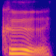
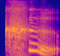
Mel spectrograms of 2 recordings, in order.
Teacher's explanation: And ㄱ is soft ㄱ sound, but this one is ㅋ with lots of air. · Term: aspirated consonant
